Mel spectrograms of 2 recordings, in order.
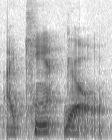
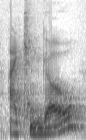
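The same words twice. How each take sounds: First: Slow, "can't" long with a full vowel; stressed can't. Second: "can" shrunk to "kn", weight on "go"; slow line, unstressed "can" before "go"; reduced can. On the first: Teacher contrasts can't with can, stressed can't. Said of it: "Do you hear the difference?". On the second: Teacher contrasts can with can't, reduced can. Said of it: "big difference between can and can't". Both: Shown as a demonstration.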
